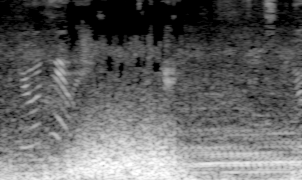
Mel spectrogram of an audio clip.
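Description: Wind buffeting the microphone of an amusement ride's onboard camera as the Slingshot capsule swings through the air, a rumbling rush that swells about half a second in.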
